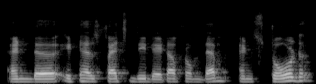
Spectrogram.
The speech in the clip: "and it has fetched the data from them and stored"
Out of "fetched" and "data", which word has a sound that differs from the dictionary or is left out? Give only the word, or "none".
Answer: none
